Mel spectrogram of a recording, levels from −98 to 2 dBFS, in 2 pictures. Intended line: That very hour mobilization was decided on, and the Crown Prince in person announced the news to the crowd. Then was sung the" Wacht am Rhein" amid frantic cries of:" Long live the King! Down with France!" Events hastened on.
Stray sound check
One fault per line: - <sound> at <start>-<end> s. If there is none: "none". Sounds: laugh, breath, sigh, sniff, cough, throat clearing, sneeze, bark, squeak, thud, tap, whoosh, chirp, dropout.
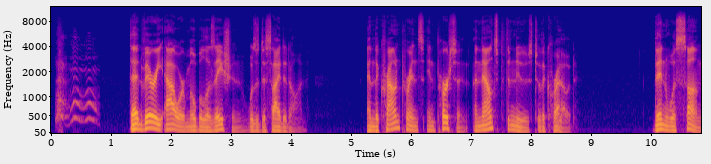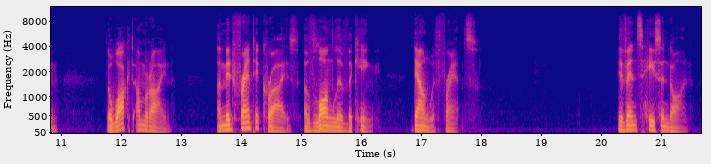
- bark at 0.1-0.8 s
